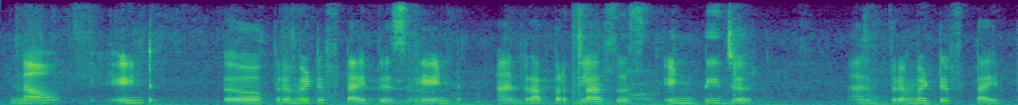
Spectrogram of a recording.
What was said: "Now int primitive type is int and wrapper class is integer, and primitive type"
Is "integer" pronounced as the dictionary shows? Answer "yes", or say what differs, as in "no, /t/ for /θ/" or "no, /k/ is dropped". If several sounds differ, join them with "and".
yes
